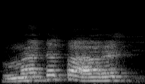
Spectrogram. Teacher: ਇਸ ਨੂੰ ਮਧੂ ਭਾਰ ਨਹੀਂ ਬੋਲਣਾ ਮ ਧ ਨੂੰ ਦਲੈਂਕੜ ਨਹੀਂ ਬੋਲਣਾ ਮਧੂ ਭਾਰ ਬੋਲਾਂਗੇ ਗਲਤ ਉਚਾਰਨ ਹੋਏਗਾ ਇਸਨੂੰ ਮਧਭਾਰ ਹੀ ਬੋਲਣਾ ਹੈ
